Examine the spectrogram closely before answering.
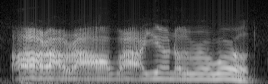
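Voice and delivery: mocking shout. Caricaturing someone scoffing that you don't know the real world. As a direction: exclaim in loud high mockery. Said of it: "when you're".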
